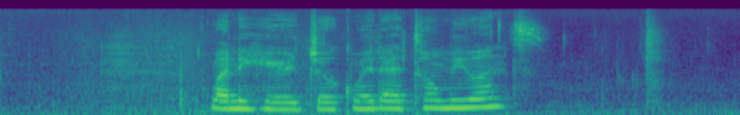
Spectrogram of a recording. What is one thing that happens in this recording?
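A young girl speaks briefly nearby in a lively voice.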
